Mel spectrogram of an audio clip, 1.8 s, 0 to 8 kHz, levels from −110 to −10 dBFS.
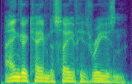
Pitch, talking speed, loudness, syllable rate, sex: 100 Hz, 205 wpm, -18 LUFS, 4.9 syllables/s, male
